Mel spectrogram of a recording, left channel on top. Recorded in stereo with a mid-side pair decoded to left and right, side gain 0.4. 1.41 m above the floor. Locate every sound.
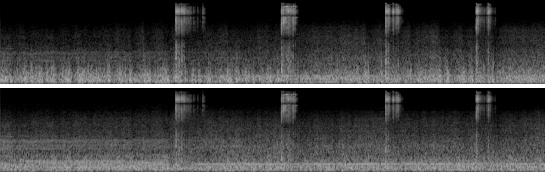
1.8 s a dropped coin: 25° left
